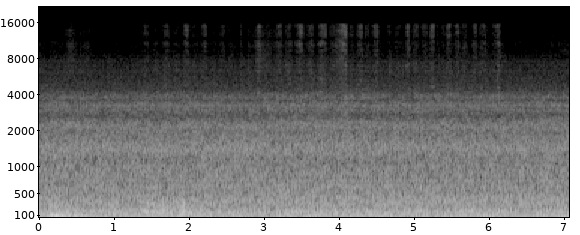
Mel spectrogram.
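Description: Steady low rumble of background noise, with one soft low thump just after the start.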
